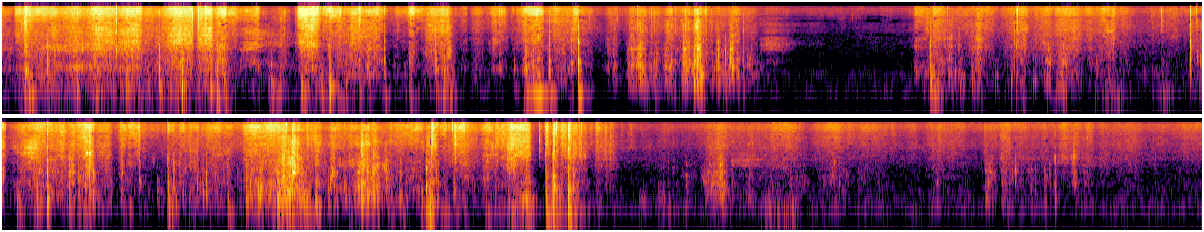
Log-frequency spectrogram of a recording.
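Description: Handling noise as a hanging Halloween reaper decoration is pulled out of its cardboard box: irregular rustling and crinkling of its thin black robe and packaging, with knocks against the box. There is a short lull about eight seconds in, and the handling is quieter over the last six seconds.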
